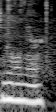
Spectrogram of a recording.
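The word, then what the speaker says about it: Mjölnir: said gaining her attention the hammer's name is mjolnir it's always so hard for me to tell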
